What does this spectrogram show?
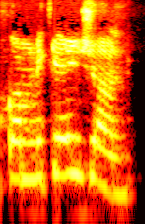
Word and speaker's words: communication: It has four syllable and the stress pattern is on the pen ultimate. That's second to last. And second to last is the CA.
